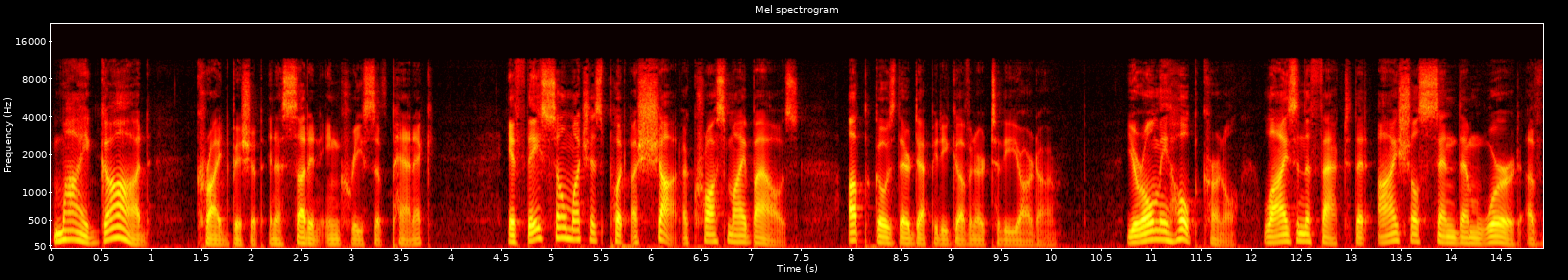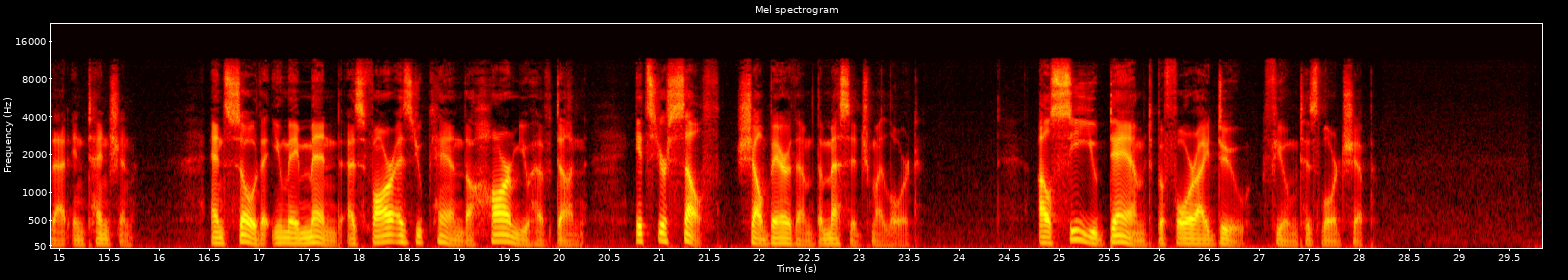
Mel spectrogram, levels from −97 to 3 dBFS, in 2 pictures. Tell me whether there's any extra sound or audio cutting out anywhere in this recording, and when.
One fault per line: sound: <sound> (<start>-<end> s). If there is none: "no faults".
no faults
